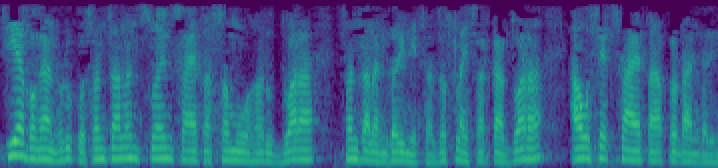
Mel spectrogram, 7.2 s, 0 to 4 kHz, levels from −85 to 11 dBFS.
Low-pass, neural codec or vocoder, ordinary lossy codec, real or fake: 3.6 kHz; codec, 44.1 kHz, 7.8 kbps, DAC; MP3, 16 kbps; fake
